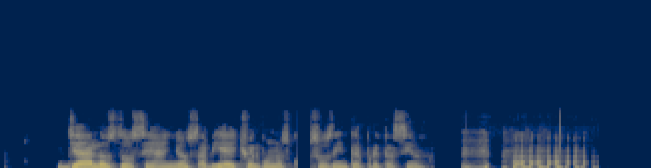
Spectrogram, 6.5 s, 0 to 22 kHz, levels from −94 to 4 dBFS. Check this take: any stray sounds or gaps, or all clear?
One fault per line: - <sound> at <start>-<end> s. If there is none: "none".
- dropout at 3.0-3.1 s
- laugh at 4.6-6.0 s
